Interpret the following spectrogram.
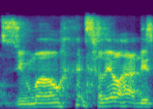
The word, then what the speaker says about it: Xumo: So I know in the case of Zumo, which is spelled XUMO, that on that one in December, Playing for a Way Out was in the top 5 on their app.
